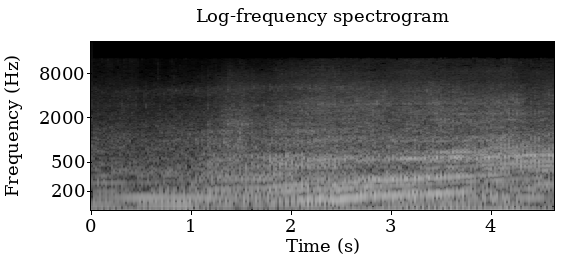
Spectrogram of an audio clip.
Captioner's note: motor revving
